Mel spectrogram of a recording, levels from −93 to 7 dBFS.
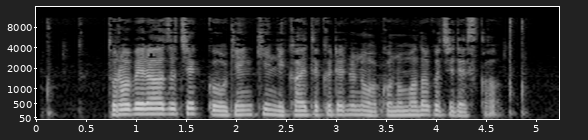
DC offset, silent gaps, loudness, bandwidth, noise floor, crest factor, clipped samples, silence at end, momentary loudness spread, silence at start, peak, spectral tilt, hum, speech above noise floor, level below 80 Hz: under 0.1%; none; -19 LUFS; 11.5 kHz; -62 dBFS; 16 dB; under 0.1%; 0.35 s; 12 LU; 0.1 s; -2 dBFS; -6.5 dB/octave; none; 44 dB; -62 dBFS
